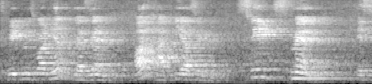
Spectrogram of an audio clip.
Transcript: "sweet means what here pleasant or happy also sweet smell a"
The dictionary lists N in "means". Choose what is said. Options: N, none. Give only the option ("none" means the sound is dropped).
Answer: none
